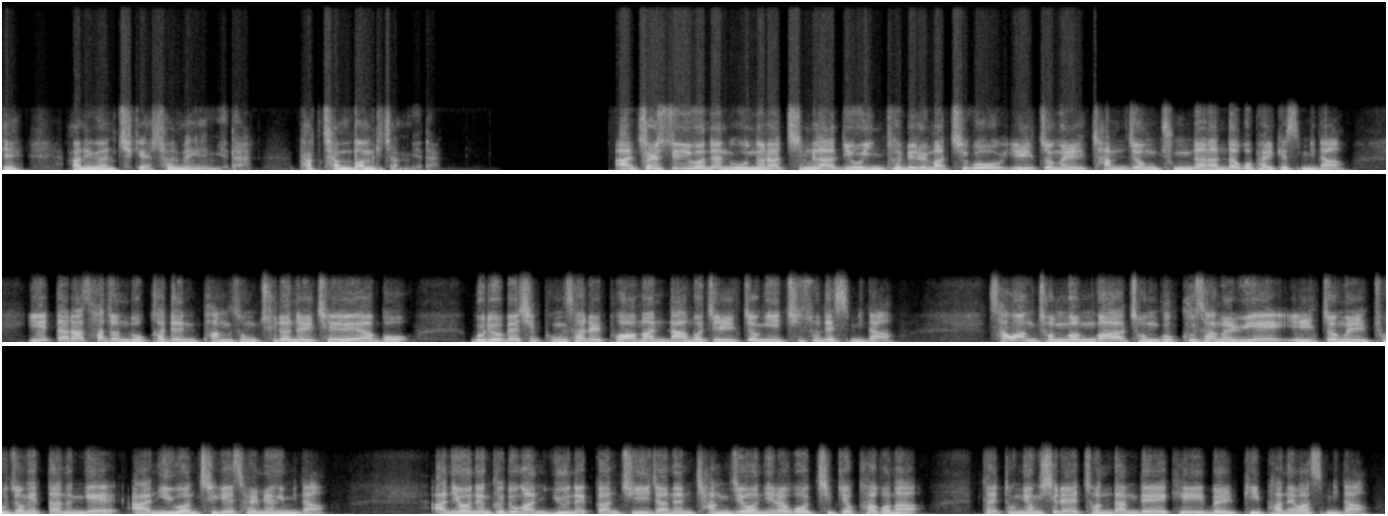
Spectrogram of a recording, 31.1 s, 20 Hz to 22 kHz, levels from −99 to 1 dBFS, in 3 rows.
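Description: A speech recording carries Opus voice compression from start to finish. Nothing sounds above about 8.5 kHz, and the voice has the muffled, slightly hoarse and robotic quality of the SILK linear-prediction coder, which fits a low rate of around 12 kbps with 20 ms frames. A plain low-pass filter would dull the top end but leave the voice smooth. Here the coarse coding of the excitation adds a grainy, synthetic texture. From 0 to 8.2 s there is also sample clock jitter. The converter's clock wanders by a couple of microseconds, so each sample is taken slightly early or late, and the error sits roughly 35 dB below the signal. It is heard as a fine hiss or roughness riding on the voice. Unlike steady background noise, it swells on loud and bright sounds, where the waveform changes fastest, and disappears in the pauses. It also stops after 8.2 s, while the codec damage continues.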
